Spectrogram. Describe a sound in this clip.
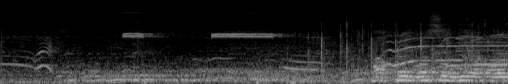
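Players shout to each other across the pitch.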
